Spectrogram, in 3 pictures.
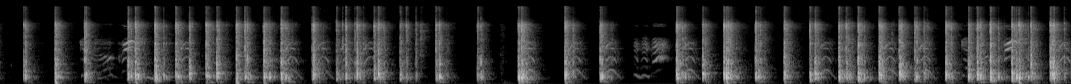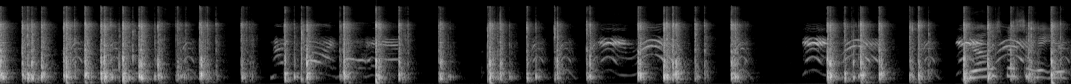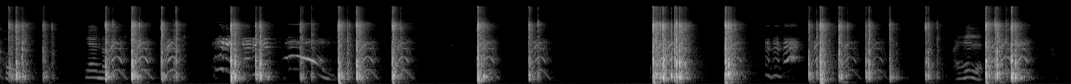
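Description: Rapid, repeated tapping and slapping on the plastic light-up domes of an electronic reaction game, several hits a second, stopping briefly a few times, with children's voices calling out among the hits in the middle stretch.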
